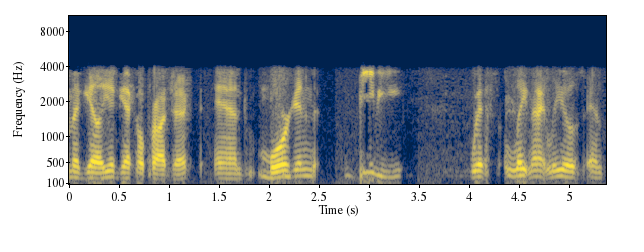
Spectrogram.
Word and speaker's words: Beebe: Lots of people forget how to pronounce my last name. The BB gun. Yeah, just think of 2 B's.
